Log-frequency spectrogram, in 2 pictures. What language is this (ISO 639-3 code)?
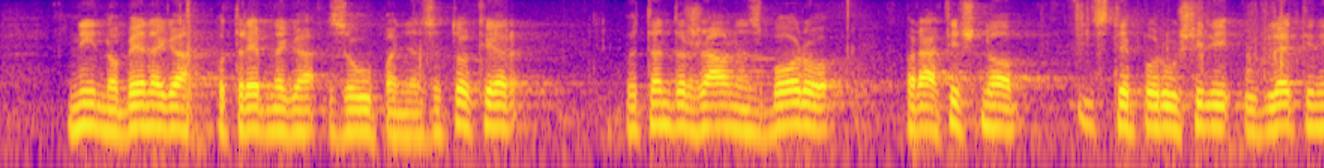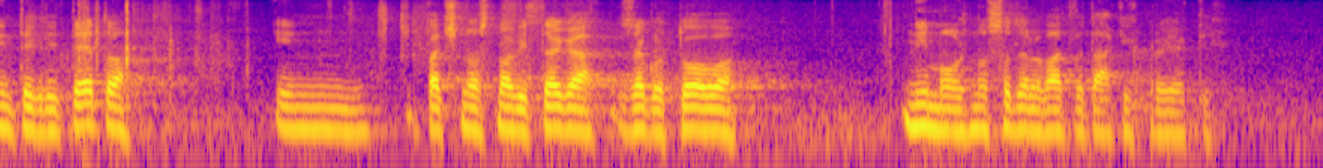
slv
